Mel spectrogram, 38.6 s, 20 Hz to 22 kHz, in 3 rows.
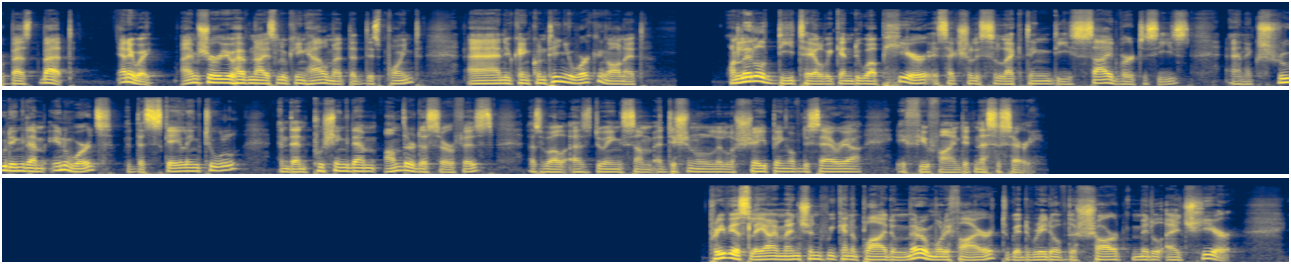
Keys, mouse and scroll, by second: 4.0 Tab, 6.1 ctrl+è, 7.8 typing, 11.0 typing, 12.1 typing, 14.8 alt+a, 15.3-16.0 typing, 17.3 typing, 17.8 Escape, 18.1 Tab, 18.3 Tab, 18.8 Tab, 19.1 Tab, 20.4-22.7 typing, 22.5 Tab, 23.2 alt+a, 24.1 alt+a, 24.1 Tab, 24.3 g, 24.3 z, 25.6-27.3 typing, 26.4 Escape, 28.2 Escape, 28.4 Tab, 29.2 alt+a, 33.2 alt+a, 33.3 Tab.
